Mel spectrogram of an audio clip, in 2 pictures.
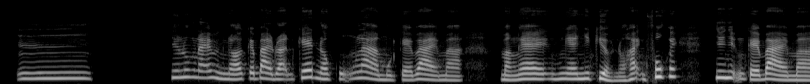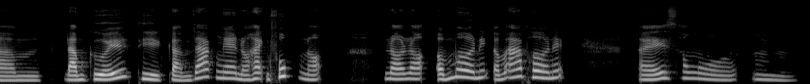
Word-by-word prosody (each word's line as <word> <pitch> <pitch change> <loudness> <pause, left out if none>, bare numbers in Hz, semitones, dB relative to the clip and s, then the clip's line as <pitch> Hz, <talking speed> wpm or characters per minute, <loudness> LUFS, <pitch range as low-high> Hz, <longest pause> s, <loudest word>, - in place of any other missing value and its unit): Ừm. 275 +2 -4 0.8
Như 320 - -2
lúc 340 +1 -2
nãy 310 -1 -2
mình 275 -5 -2
nói 240 0 0
cái 265 +2 -3
bài 275 -3 +2
đoạn 240 -1 -2
kết 325 +5 +2
nó 255 -4 0
cũng 250 +2 -8
là 285 -5 +1
một 210 -2 -6
cái 205 -1 -3
bài 230 -4 +1
mà 200 -2 -5 0.4
mà 215 -2 -1
nghe 250 +3 +2
nghe 255 +1 +1
như 265 +1 +2
kiểu 255 -9 +3
nó 180 +1 -5
hạnh 250 +4 -1
phúc 355 - +5
ấy. 365 - +2 0.4
Như 315 - +4
những 275 -4 0
cái 220 -2 +3
bài 225 -4 +4
mà 195 -1 0 0.5
đám 215 0 +4
cưới 240 +10 +5
thì 240 -4 +3
cảm 200 -2 -2
giác 330 +2 +2
nghe 285 -2 0
nó 225 -3 0
hạnh 270 +1 +1
phúc, 380 +5 +3
nó 225 -4 -3 0.6
nó 250 -2 +2
nó 255 0 0
ấm 240 +6 +2
hơn 330 -4 +4
ấy, - - -8
ấm 225 +1 -2
áp 340 +5 +1
hơn 310 -3 +3
ấy. 325 +4 -4 0.7
Đấy, 225 +5 0
xong 285 0 -7
rồi 215 -5 -6
ừm. 210 -6 -9
250 Hz, 200 wpm, -25 LUFS, 220-285 Hz, 0.8 s, phúc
